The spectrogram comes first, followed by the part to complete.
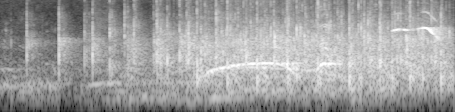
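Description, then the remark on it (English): An audience breaks into applause, starting as scattered claps and swelling into steady, loud clapping that holds for several seconds, with a few brief whoops rising above it. “Don't give me a pity clap.”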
